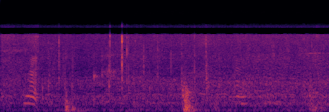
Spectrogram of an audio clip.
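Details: Honey bees buzzing while brood comb is cut from a hive in a felled tree beside the Merrimack River in summer; even drone with brief voices and sharp thuds from the work.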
